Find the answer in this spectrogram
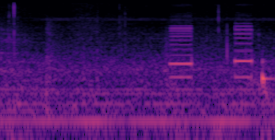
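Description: Two short keypad beeps from a mobile phone as its buttons are pressed, about half a second apart in the second half, over faint room tone with a low hum.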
